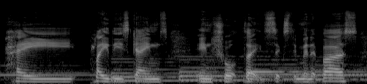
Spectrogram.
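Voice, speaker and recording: He's a game streamer, an adult father of small children, talking casually to viewers in an informal, sweary style and often saying things twice. His medium-pitched voice barely moves in pitch and runs at normal speed over clearly audible background music.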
